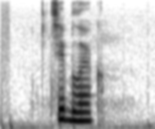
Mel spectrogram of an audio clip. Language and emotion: Russian, neutral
